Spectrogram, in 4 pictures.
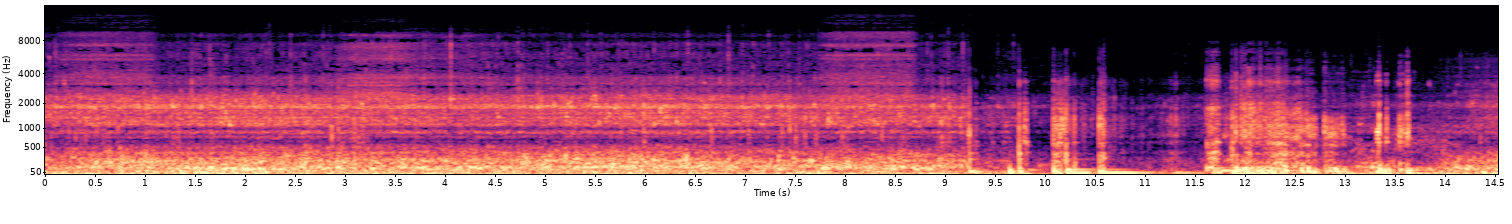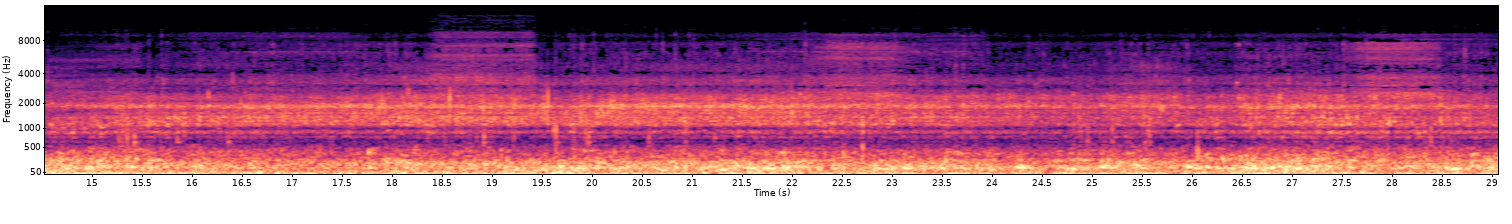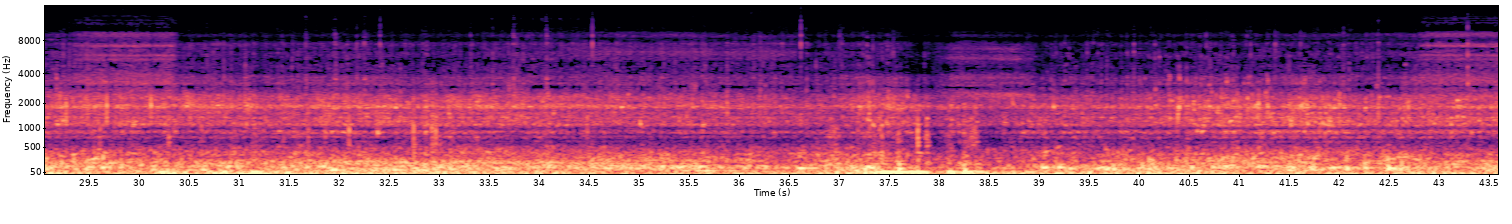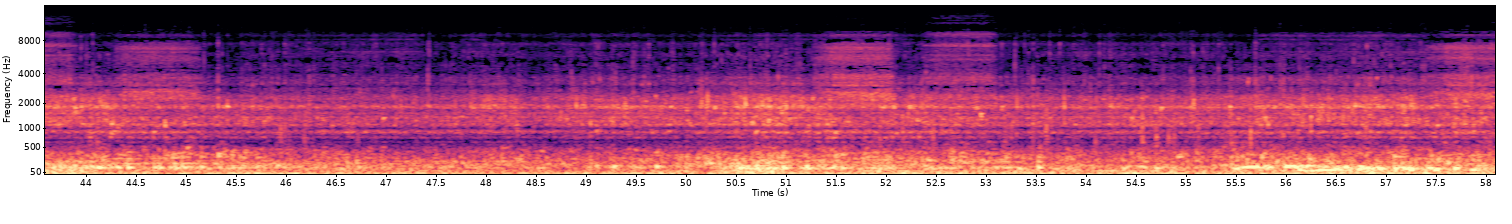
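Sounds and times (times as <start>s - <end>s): low drone of boat engines: 0.0s - 58.0s
underwater bubbling hiss: 0.0s - 58.0s.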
